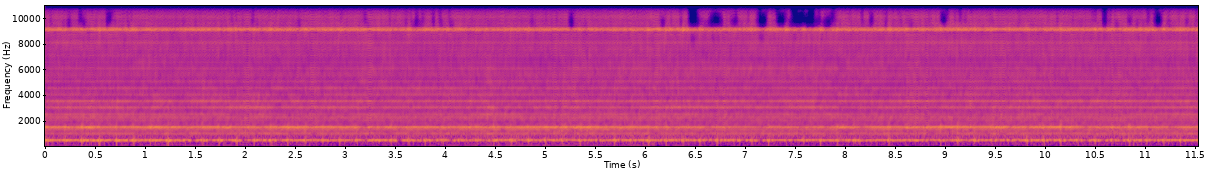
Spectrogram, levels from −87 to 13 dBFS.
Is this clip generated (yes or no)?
yes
